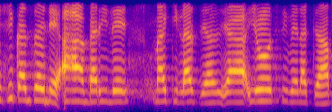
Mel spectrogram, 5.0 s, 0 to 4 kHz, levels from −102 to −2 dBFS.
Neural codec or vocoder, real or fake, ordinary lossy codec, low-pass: codec, 24 kHz, 1.2 kbps, DualCodec; fake; none; 3.6 kHz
